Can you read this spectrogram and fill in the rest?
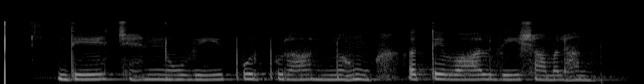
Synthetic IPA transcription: d̪eːt͡ʃənːũːʋiːpʊɾpʊɾaːnəɦũːət̪eːʋaːlʋiːʃaːmɪlɦən

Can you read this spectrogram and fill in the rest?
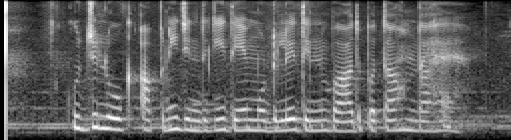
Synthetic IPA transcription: kʊd͡ʒloːkaːpniːzɪnd̪əɡiːd̪eːmʊːɖleːd̪ɪnbaːd̪pət̪aːɦʊnd̪aːɦɛː

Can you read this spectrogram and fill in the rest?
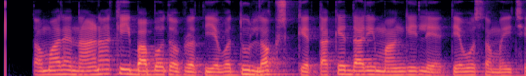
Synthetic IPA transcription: t̪əmaɾenaɽ̃akibabət̪opɾət̪ieʋəd̪ʱũləkʃket̪əked̪aɾimãŋɡilet̪eʋosəməjt͡ʃʰe

